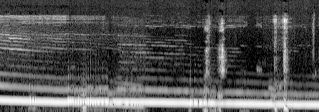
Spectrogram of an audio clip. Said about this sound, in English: That was the best howl. Hey, right on.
